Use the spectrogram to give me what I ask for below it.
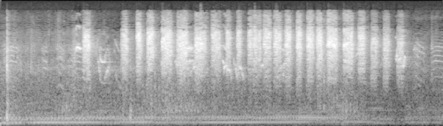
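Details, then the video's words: Several budgerigars enjoying winter rain give rapid chirps, a fast run of scratchy, pulsed notes repeated several times a second that build into steady chatter, with a low steady hum underneath. "Budgies chirping sounds"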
